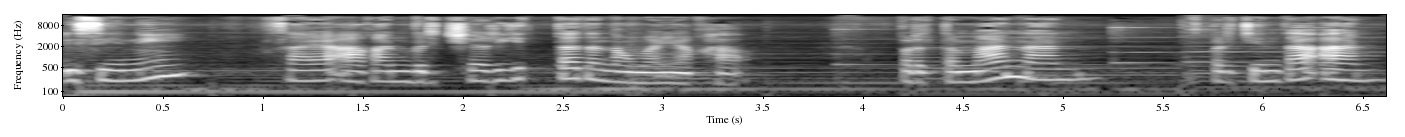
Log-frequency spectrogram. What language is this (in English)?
Indonesian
